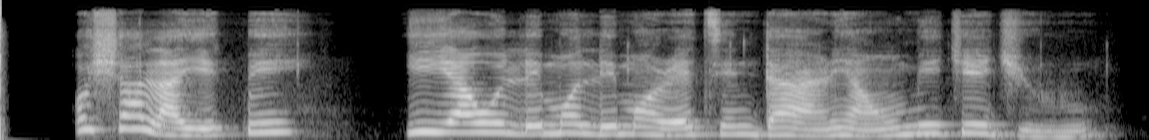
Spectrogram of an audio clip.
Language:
Yoruba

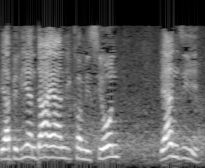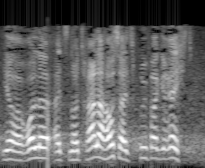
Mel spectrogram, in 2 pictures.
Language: German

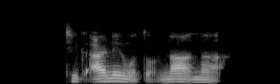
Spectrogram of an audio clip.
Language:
Bangla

